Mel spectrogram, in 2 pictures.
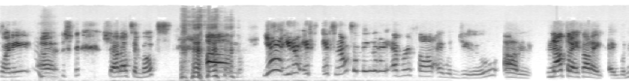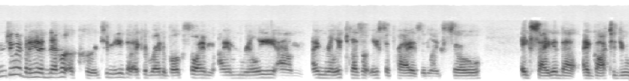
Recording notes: on the phone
